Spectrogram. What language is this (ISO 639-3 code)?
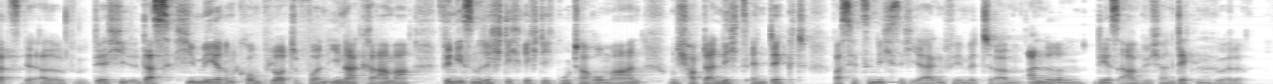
deu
